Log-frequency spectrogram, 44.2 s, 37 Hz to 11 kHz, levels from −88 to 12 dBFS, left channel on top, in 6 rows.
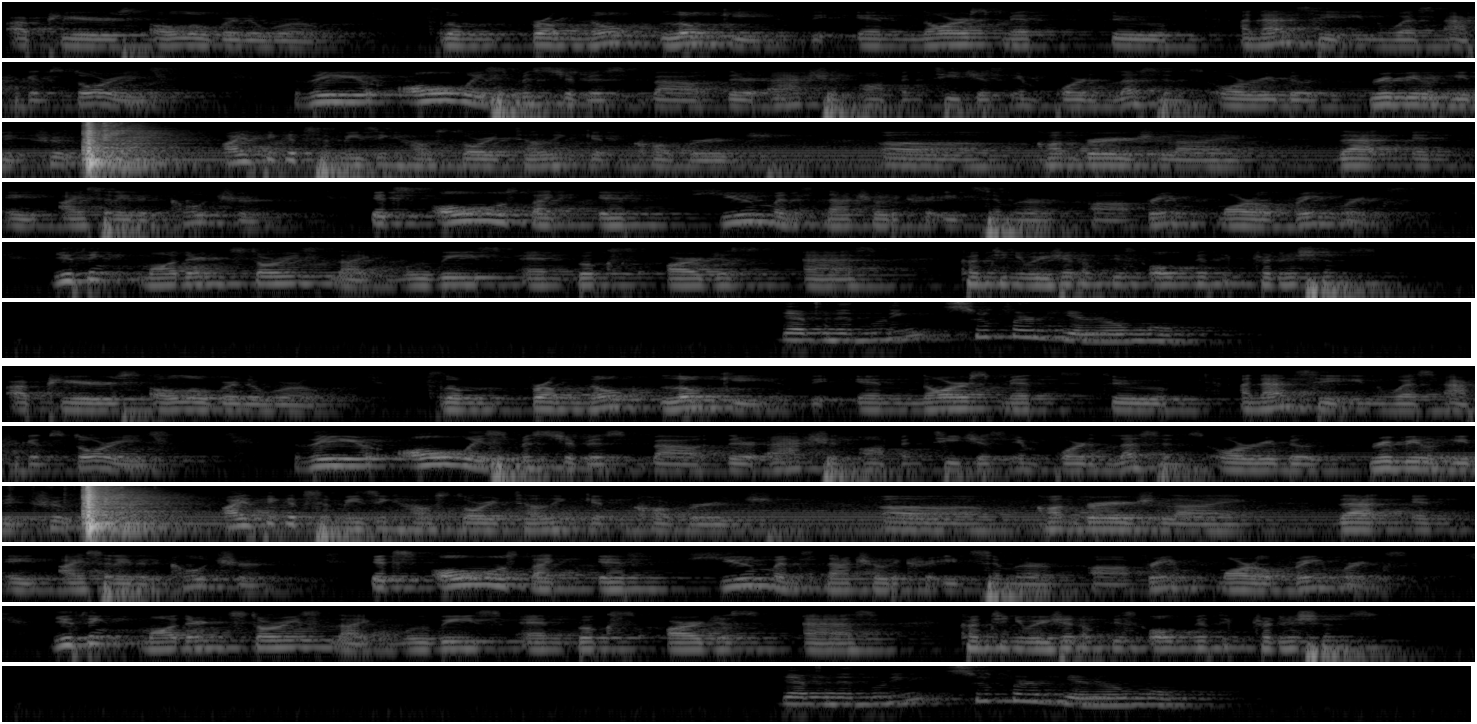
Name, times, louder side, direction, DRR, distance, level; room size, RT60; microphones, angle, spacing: voice 1, 0.0-1.6 2.1-5.1 5.5-5.8 6.2-8.2 8.5-15.3 15.6-18.6 19.1-20.9 21.4-23.4 23.9-29.1 29.4-36.3, right 1 dB, 30° right, 3 dB, 2.8 m, -51 dB
sound 1, 13.8-22.4, right 6 dB, 55° right, 1.3 m, -38 dB
voice 2, 40.7-42.7, left 2 dB, 30° left, 1 dB, 4.9 m, -53 dB
29.5 x 20.5 x 9.6 m, 0.93 s
head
